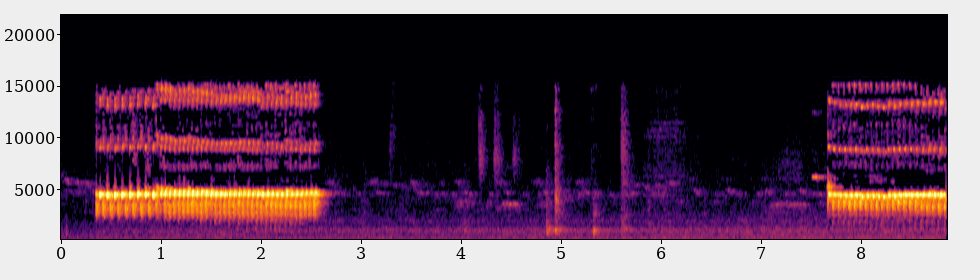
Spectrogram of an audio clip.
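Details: Timbrado canary delivering a long, even, high rattling trill lasting about two seconds, then a quiet pause with faint clicks, before the same sustained trill resumes.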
